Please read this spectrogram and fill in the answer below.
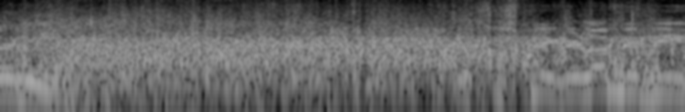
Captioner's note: some Applause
